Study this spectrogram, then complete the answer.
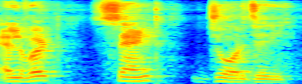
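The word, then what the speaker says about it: Albert Szent-Györgyi: तो हंगरी के यहाँ पे एक व्यक्ति जिनका नाम है एल्बर्ट सेंट जॉर्जेई। क्या नाम है उनका? नाम है, मैं लिख देता हूं, एल्बर्ट सेंट, ये सेंट ही पढ़ा जाएगा, जॉर्जेई।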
